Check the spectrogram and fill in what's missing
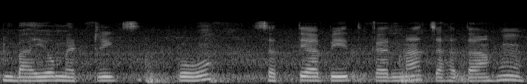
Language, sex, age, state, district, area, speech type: Hindi, female, 45-60, Madhya Pradesh, Chhindwara, rural, read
